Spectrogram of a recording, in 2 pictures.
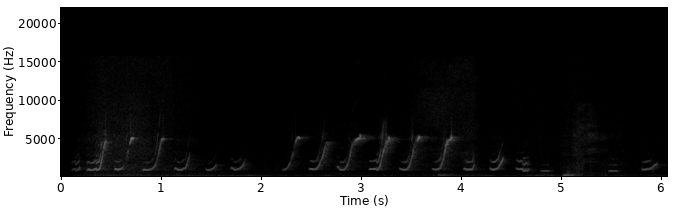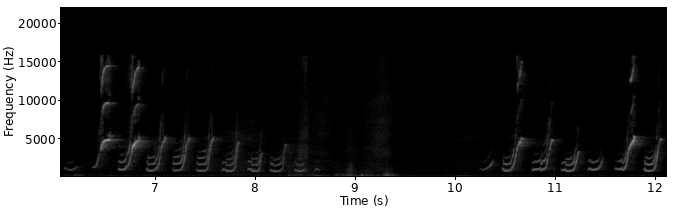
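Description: A guinea pig gives runs of high, piercing squeaks, each one sliding up and then down.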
